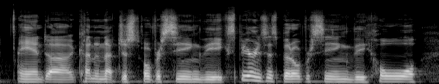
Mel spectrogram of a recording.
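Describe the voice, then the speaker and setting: Speaking at a fairly quick pace with a slight Canadian accent, the voice keeps a fairly even intonation in a dry, close recording with no echo. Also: man. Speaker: executive pastor. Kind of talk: podcast interview.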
